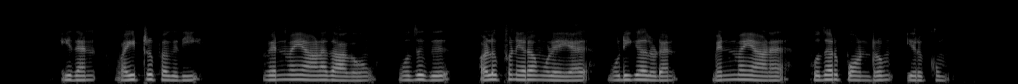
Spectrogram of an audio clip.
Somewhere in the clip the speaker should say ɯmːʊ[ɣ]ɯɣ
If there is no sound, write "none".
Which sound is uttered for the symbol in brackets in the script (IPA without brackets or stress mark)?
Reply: ð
